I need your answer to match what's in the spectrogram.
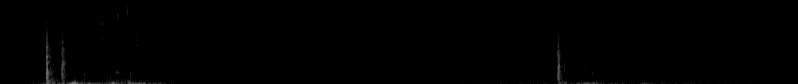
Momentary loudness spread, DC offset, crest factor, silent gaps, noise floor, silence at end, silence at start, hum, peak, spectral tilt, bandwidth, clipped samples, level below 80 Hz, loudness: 20 LU; under 0.1%; 34 dB; 1.86-4.38 s; -83 dBFS; 0.9 s; 0.3 s; none; -22 dBFS; -4.5 dB/octave; 16.5 kHz; under 0.1%; -62 dBFS; -53 LUFS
